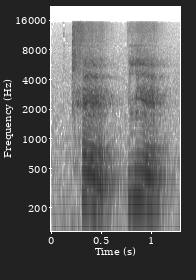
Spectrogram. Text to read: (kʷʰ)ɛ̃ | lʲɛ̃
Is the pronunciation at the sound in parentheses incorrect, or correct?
incorrect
